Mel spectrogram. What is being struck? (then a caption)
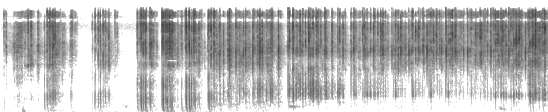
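Artificial plastic apple. Long pink fingernails fast-tap and scratch a glossy red artificial apple with a stem, likely hollow plastic. The result is a quiet, dense stream of crisp, dry clicks and scraping crackles, bright with little low end and no ring. Brief pauses in the first two seconds give way to steady, continuous tapping.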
